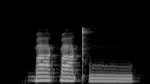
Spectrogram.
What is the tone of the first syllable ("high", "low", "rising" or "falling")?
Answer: high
